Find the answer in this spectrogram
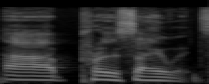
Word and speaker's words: Protasiewicz: I've already forgotten how to pronounce her name. Protasiewicz.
